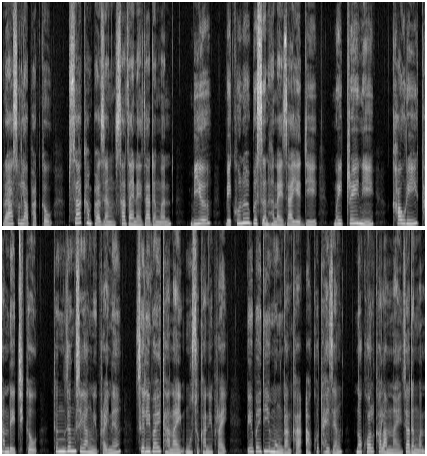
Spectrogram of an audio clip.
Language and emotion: Bodo, neutral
